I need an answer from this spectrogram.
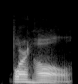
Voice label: "borehole", American

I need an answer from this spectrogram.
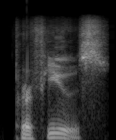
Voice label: "perfuse", American

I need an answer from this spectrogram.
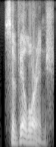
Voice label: "Seville orange", American

